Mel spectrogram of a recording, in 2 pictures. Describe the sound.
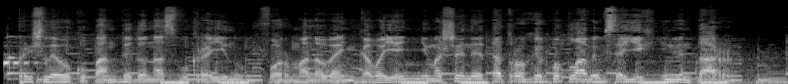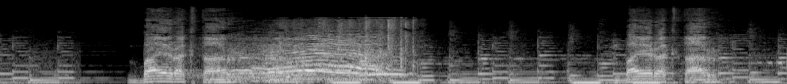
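A song sung in Ukrainian in praise of the Bayraktar TB2, a Turkish combat drone: a voice sings loudly over steady, full instrumental backing, with a brief break near the middle before the music resumes.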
